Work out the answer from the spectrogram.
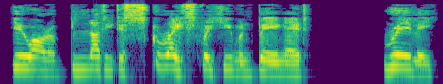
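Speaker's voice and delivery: furious, tearful scolding; angry. Acted. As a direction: spit it out in disgust. Sister's tearful angry phone call.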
